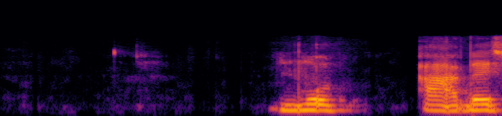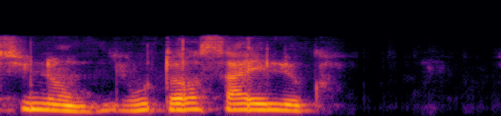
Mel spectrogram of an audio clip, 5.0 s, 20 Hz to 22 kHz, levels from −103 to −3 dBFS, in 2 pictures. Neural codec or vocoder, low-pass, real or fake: codec, 16 kHz, 4.8 kbps, FACodec; 7.2 kHz; fake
